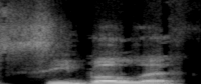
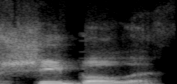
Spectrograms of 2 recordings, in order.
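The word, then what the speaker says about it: shibboleth: by the fact that they could not pronounce shiboleth i think it was a name actually the area over here but they couldn't pronounce the shin what they would say was the way they would read hebrew was siboleth instead of shebolith so that's how they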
